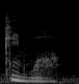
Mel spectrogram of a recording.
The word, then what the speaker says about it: quinoa: Nipples a quarter inch too low, too much of a gentleman in the boudoir, repeated mispronunciation of quinoa. – It's quinoa.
